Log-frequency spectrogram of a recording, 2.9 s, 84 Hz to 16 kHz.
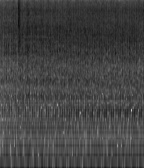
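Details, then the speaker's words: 1992 Nissan 300ZX idling with a lumpy, coarse, uneven low puff about three and a half times a second; runs badly, owner suspects original injectors and an obvious exhaust leak, cause unconfirmed, compression check to follow. "But here's what we're dealing with engine-wise. So doesn't look too bad, but sounds like crap."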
